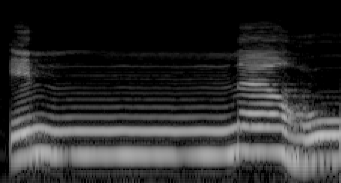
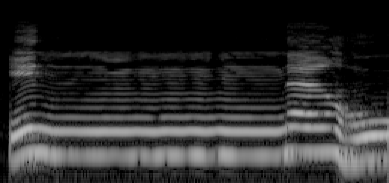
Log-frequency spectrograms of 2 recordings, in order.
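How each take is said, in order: Both takes have the same delivery.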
